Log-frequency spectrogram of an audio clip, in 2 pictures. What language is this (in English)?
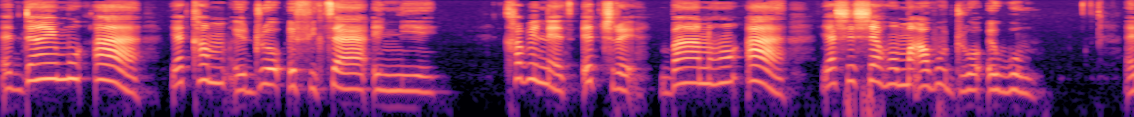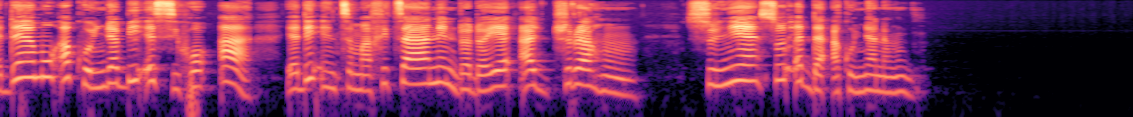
Akan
